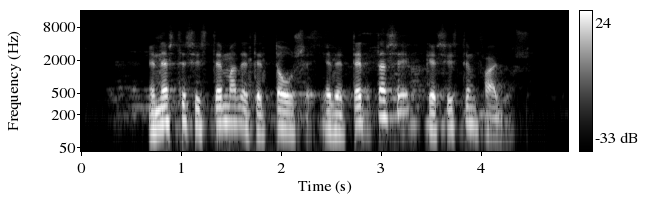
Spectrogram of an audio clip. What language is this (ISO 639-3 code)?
glg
